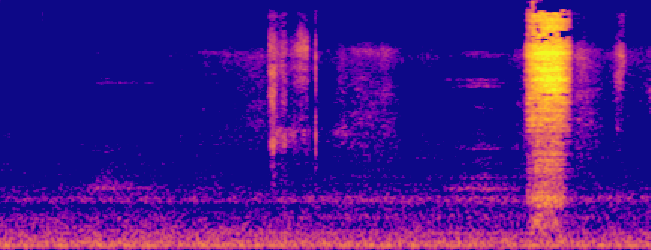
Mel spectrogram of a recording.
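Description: Low steady hum inside a car cabin with the engine idling, with faint rustling. Near the end comes one short, loud, breathy burst like a snort or sniff.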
